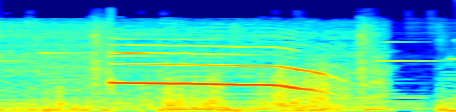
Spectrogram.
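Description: A woman's high-pitched excited squeal, held for about a second and falling in pitch as it ends.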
